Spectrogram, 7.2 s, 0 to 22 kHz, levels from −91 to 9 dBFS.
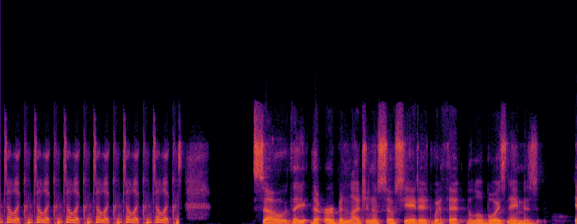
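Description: A system hang loop runs from 0.37 to 2.23 s in this speech clip. A single 0.37 s slice of audio repeats exactly five times at about 2.69 Hz, giving a slow, machine-gun-like stutter rather than a buzz. The computer or audio driver stalled while the sound hardware kept replaying the same ring buffer, whose length fits a 16384-sample buffer. Roughly two seconds of the real audio never reached the output.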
